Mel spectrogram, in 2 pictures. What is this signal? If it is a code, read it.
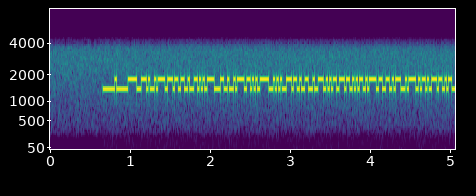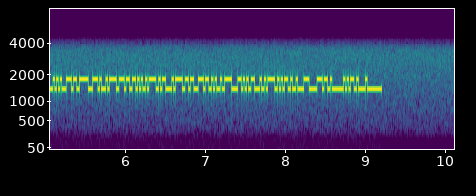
TTY/TDD text telephone tones (45.45 baud Baudot), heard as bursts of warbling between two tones, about 400 Hz shift, 1600 Hz centre. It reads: THE PROPERTY WAS SEIZED BY THE REBEL FORCES. SK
